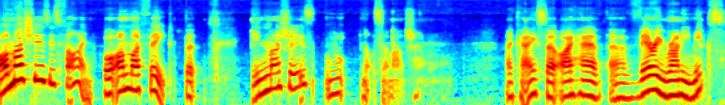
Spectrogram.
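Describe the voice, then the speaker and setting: With a Queensland accent, a woman speaks at a very slow pace and medium pitch. Her intonation is lively, and the recording is very clean with a silent background. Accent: Australian (Queensland). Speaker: painting teacher. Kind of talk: tutorial. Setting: studio. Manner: animated.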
